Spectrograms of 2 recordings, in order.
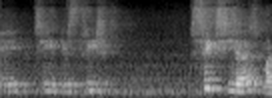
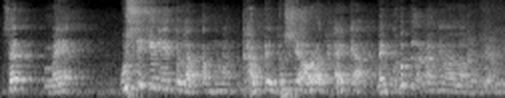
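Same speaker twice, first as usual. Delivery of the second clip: exasperated husband; 4 semitones higher, 7 dB louder, much faster than usual. Retold or imitated. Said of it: "then he said".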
